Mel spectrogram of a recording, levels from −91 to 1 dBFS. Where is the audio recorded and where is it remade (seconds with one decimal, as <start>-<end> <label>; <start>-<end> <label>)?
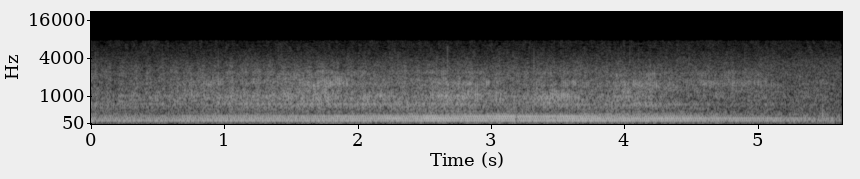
0.0-0.9 recorded; 0.9-1.6 remade; 1.6-3.2 recorded; 3.2-5.6 remade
